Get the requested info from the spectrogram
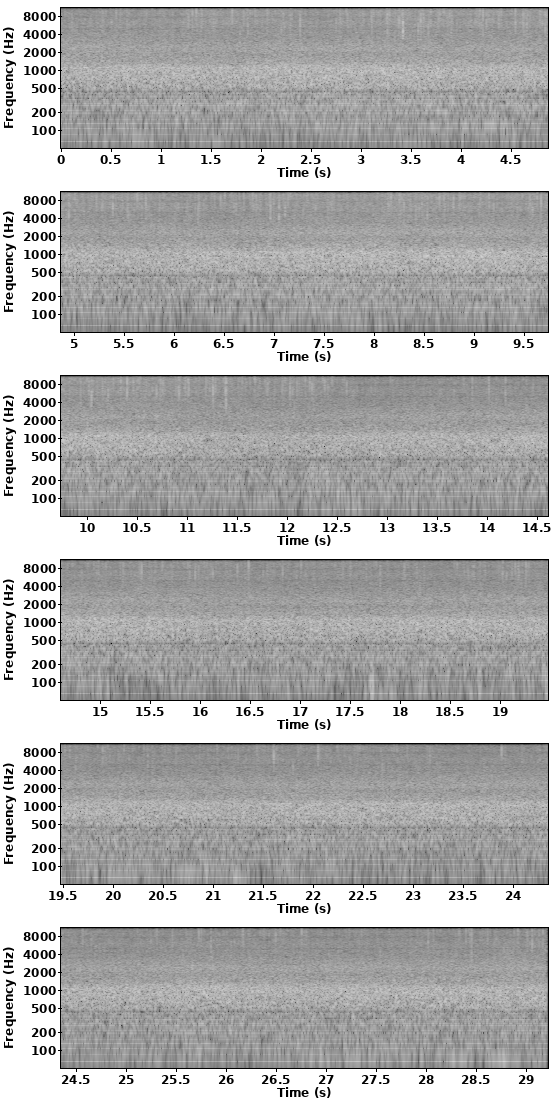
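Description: Heavy rain falling steadily on wet asphalt pavement, a dense, even patter of drops splashing into standing water.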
